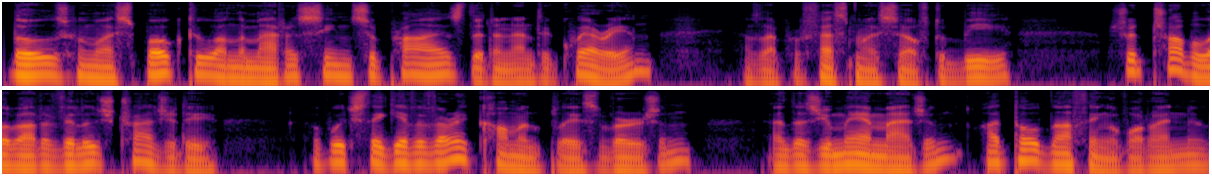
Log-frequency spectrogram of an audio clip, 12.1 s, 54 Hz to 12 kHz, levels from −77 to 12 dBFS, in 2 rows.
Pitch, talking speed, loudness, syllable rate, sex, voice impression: 95 Hz, 225 wpm, -20 LUFS, 6.5 syllables/s, male, very masculine, adult-like, thick, cool, sincere, slightly mature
